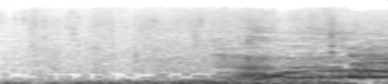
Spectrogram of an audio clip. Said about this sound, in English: I'm in the Bernese Mittelland, which is just north of Bern in Switzerland. And that's a cow.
